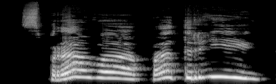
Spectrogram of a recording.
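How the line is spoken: Hoarse shout. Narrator (Russian): кричал осипший голос Харунжева

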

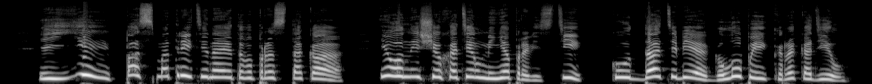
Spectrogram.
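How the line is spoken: Loud laughing hare. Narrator (Russian): Расхохотался заяц

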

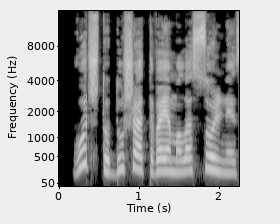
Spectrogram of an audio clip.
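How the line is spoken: Quiet. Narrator (Russian): сказал я тихо

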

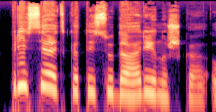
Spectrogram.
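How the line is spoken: Affectionate. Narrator (Russian): ласково говорит ей Елизавета

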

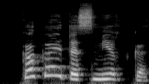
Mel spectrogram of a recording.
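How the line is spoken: Laughing speech. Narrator (Russian): смеясь, промолвил Волчий Хвост

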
